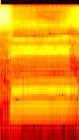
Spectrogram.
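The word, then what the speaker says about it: سين: কয়টা হরফ দুইটা হরফ এই হরফটার নাম কি সিন আর আমরা আলহামদুলিল্লাহ সবাই জানি এই হরফের নাম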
